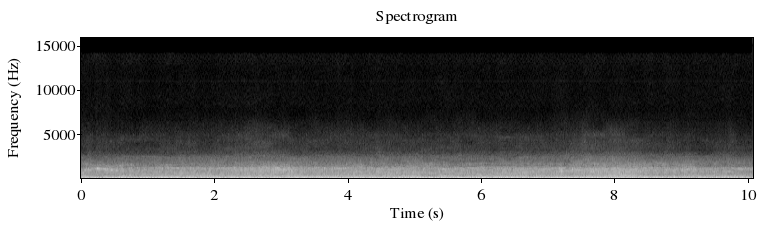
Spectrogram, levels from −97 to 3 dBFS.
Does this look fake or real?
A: fake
